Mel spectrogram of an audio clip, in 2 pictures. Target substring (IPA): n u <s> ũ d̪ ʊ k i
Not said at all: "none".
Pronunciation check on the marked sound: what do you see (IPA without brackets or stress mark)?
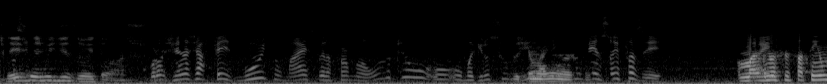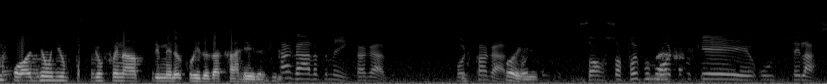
s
